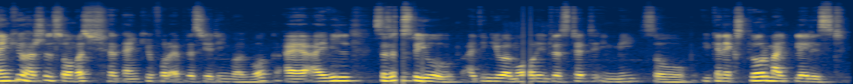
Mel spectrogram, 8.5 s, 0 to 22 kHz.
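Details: Male student with a high-pitched, feminine-sounding voice for 5 to 6 years, recorded before therapy on assessment day; puberphonia.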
